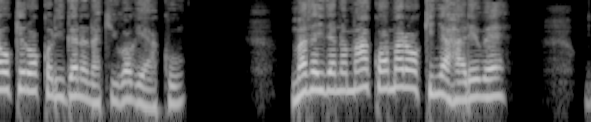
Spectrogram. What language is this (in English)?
Kikuyu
